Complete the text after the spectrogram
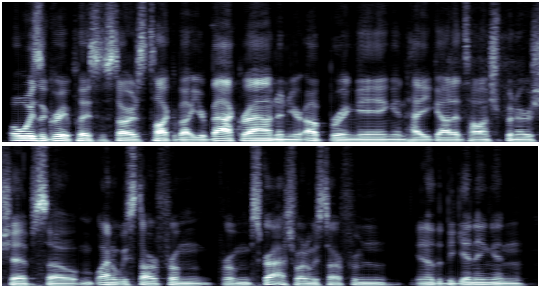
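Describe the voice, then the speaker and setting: A man's voice: low-pitched, level tone, fast, hardly any pauses, smooth, no room sound, clean studio sound. A man hosting his podcast in a casual interview, friendly and informal, calling his guest "brother.". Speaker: podcast host.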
